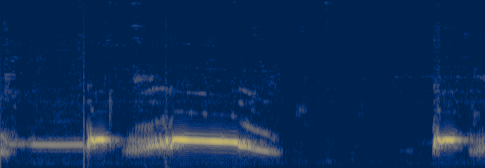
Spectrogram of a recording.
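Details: A blorok Barbary dove held in captivity gives a level hum, then a brief accented note and a long rolling coo dropping in pitch. After a pause, a new short note begins.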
